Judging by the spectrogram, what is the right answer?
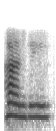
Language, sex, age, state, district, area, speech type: Punjabi, female, 30-45, Punjab, Jalandhar, rural, conversation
